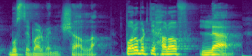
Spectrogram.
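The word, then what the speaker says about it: لام: পরবর্তী হরফ লাম। লাম হরফটি উচ্চারণের ক্ষেত্রে অবশ্যই বারিক হবে এবং তিন আলিফ টেনে পড়তে হবে। আপনারা আমার সাথে বলুন। লাম।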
